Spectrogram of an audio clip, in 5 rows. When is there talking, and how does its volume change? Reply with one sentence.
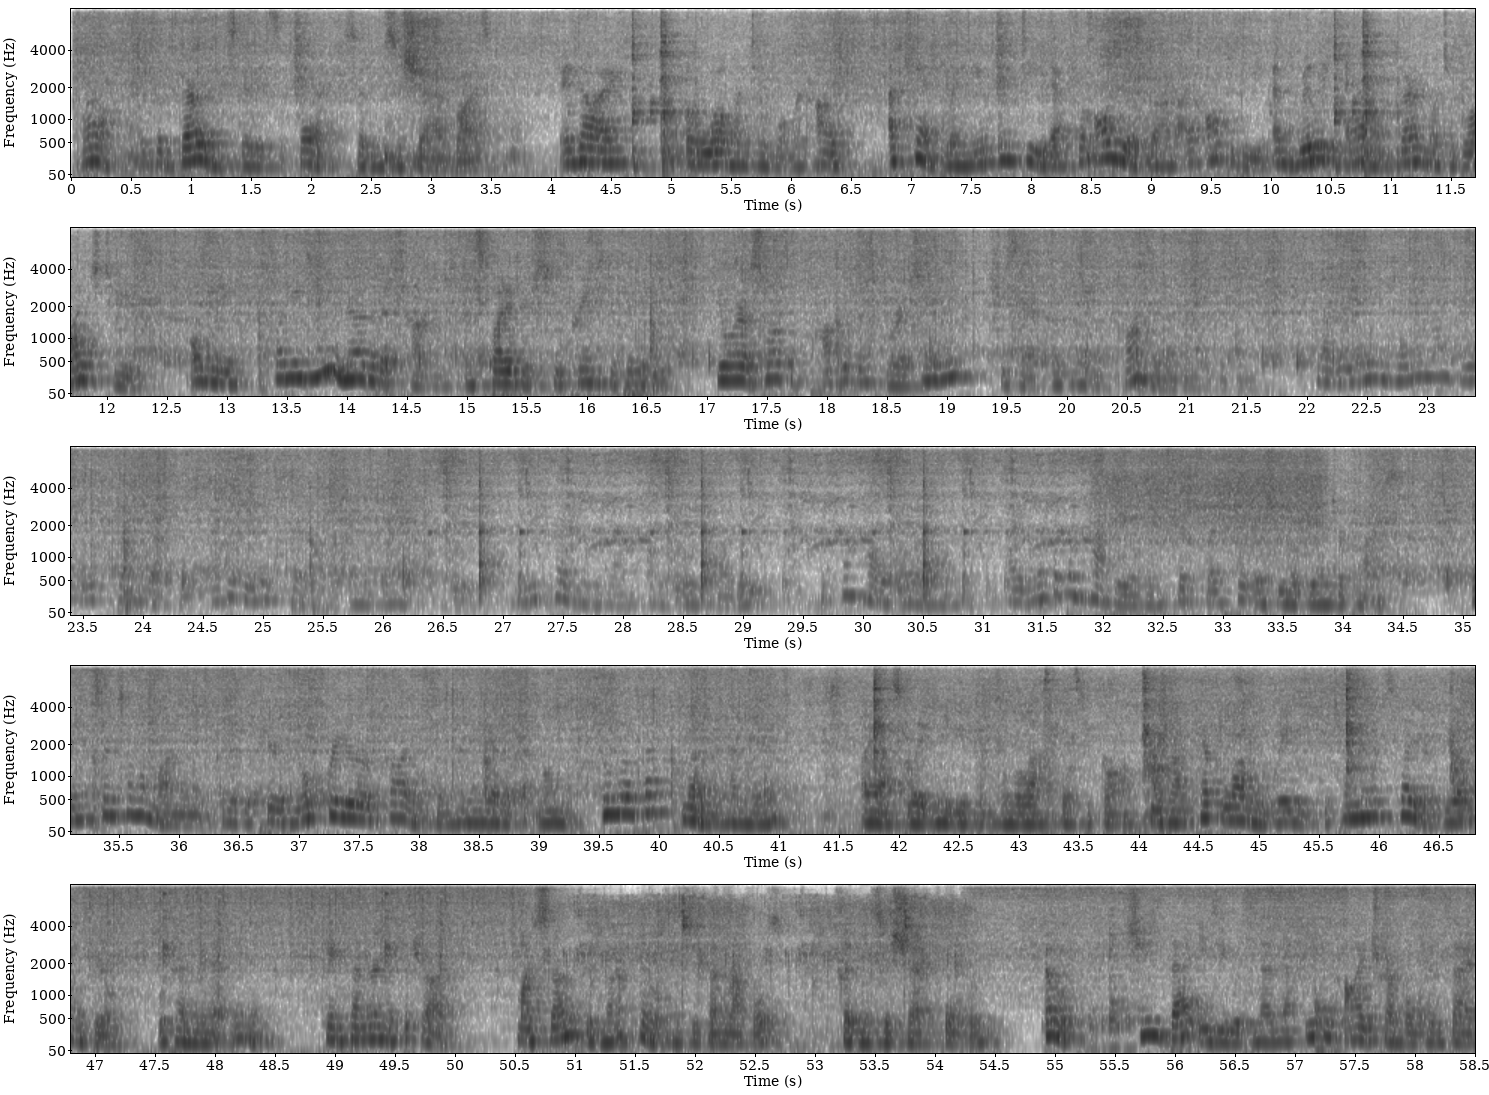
You can hear the talking from 0.0 to 58.4 s, getting quieter then louder.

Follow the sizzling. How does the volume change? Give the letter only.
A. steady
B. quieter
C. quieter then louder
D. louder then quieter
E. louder
A.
